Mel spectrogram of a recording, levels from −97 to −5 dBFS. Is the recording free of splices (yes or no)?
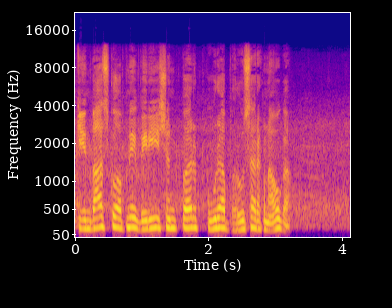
no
